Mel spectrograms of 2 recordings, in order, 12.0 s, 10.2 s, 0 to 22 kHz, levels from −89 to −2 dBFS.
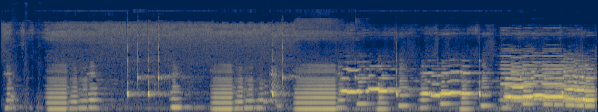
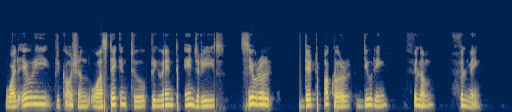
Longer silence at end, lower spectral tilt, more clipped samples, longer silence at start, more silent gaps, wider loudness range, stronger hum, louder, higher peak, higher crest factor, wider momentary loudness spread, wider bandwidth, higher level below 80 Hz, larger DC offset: second, 0.05 s vs 0.65 s; about the same, -6 dB/octave vs -7 dB/octave; neither; about the same, 0.05 s vs 0.1 s; neither; first, 12 LU vs 3 LU; neither; second, -24 LUFS vs -16 LUFS; second, -10 dBFS vs 0 dBFS; about the same, 16 dB vs 16 dB; first, 16 LU vs 13 LU; first, 16 kHz vs 7.6 kHz; first, -44 dBFS vs -50 dBFS; neither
